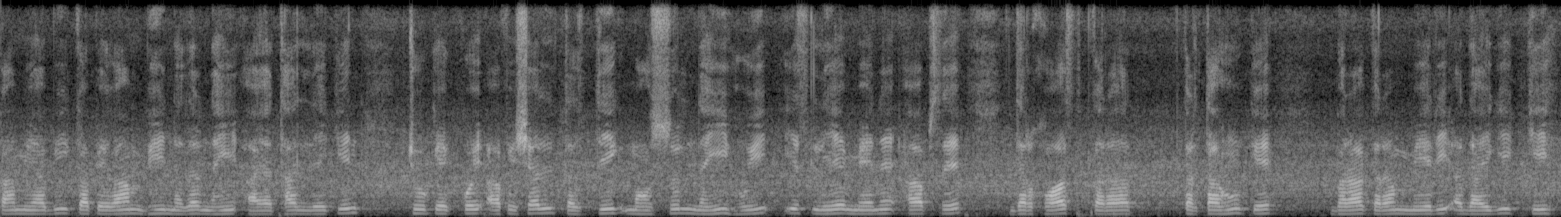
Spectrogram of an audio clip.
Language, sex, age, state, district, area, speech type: Urdu, male, 45-60, Delhi, North East Delhi, urban, spontaneous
